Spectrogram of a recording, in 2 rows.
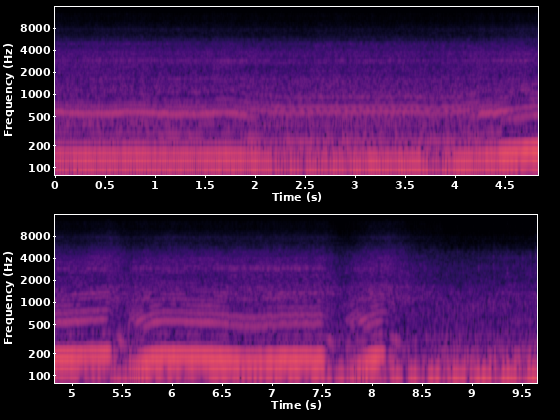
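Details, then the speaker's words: Chainsaw with 28-inch full-comp bar cutting hard white oak; revs high and strong, pitch dipping and recovering under load; crank bearing failure. "i've done it i'll be again contamination or something all right god damn it locked up everything looks right"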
